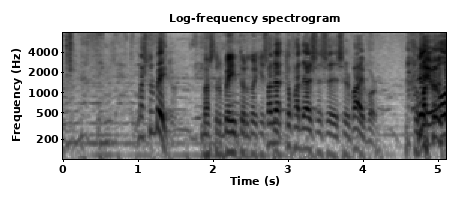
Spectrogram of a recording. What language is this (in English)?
Greek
